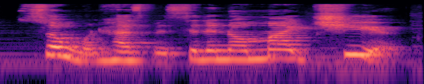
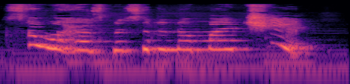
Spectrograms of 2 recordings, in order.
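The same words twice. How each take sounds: First: It is grumbled in Papa Bear's voice. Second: It is gasped in Mama Bear's voice.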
